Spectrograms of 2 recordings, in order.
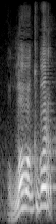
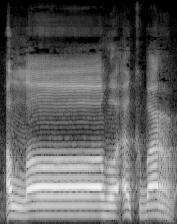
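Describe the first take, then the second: First: It is said short and quick. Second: It is said long and drawn out.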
